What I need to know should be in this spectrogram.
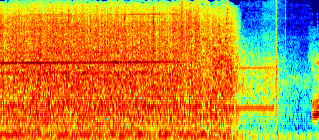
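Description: A propeller plane's engines roar loudly up close.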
